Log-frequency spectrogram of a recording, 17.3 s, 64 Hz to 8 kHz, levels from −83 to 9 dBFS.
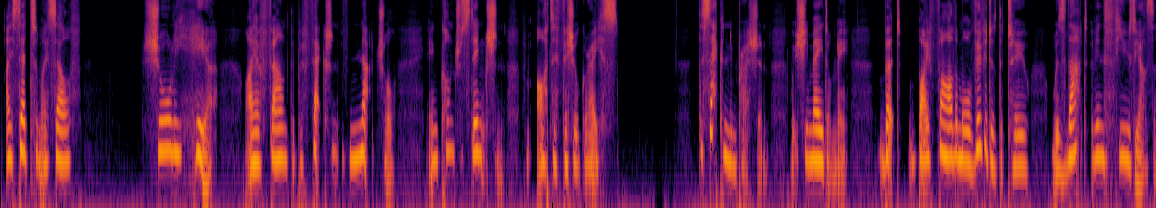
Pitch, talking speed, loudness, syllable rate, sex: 200 Hz, 135 wpm, -21 LUFS, 4.8 syllables/s, female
